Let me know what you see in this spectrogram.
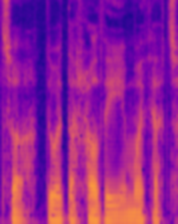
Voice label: "rhoddi", Welsh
